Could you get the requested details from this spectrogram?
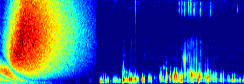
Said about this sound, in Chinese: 呵呵呵，这个声音好像每天我们都会听到。肚子饿的时候，就会发出咕噜咕噜咕噜的声音。不过，这种声音呢，正确的说法叫腹鸣，也就是身体的肚子、腹部在鸣叫。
